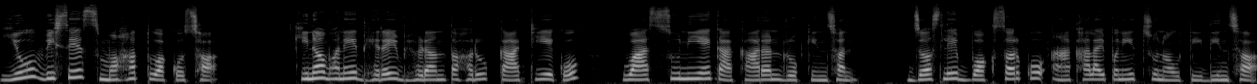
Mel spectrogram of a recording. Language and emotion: Nepali, neutral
